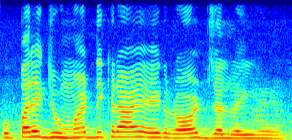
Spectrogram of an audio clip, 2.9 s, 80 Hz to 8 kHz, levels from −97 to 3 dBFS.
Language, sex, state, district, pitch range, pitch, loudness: Hindi, female, Uttar Pradesh, Lucknow, 220-270 Hz, 245 Hz, -14 LUFS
